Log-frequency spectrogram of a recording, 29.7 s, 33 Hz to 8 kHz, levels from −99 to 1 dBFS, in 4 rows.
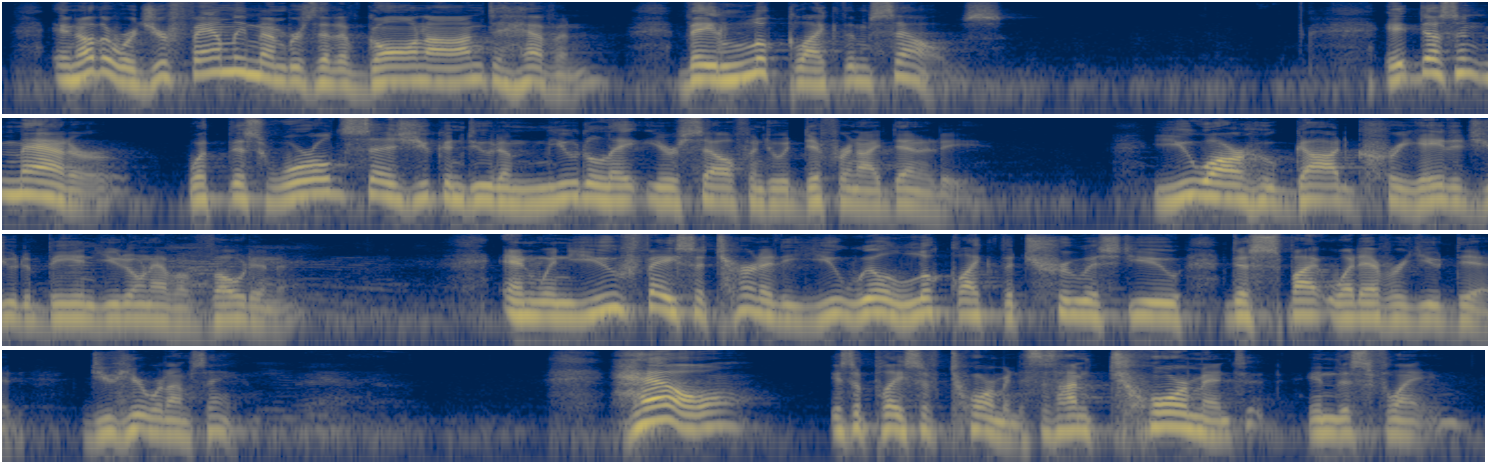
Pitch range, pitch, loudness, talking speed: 125-160 Hz, 140 Hz, -32 LUFS, 170 wpm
